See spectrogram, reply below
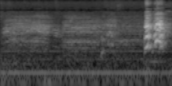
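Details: Pet cockatoo at a bird rescue sanctuary, indoors, playfully teasing a bigger parrot to get its attention; after soft murmured voice sounds come two loud, harsh, rasping squawks in quick succession near the end.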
